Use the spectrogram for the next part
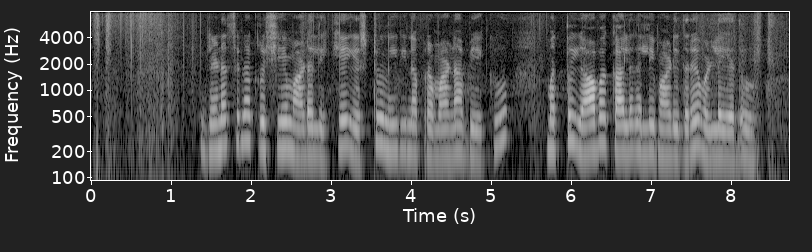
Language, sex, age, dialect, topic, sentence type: Kannada, female, 18-24, Coastal/Dakshin, agriculture, question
